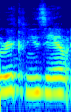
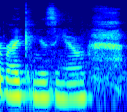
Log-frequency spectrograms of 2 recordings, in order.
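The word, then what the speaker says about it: Rijksmuseum: leading up to that I had always called it the Reich Museum and then I had second guessed how I was supposed to pronounce it called the Rick Museum it is the Reich Museum um but uh we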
